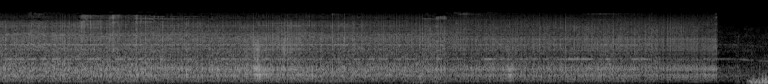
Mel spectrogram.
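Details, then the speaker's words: Plain ER70 MIG wire on a Miller 220, compared with a dual-shield wire: a steady, even crackling sizzle like frying bacon, a normal short-circuit transfer arc. "Now we're going to run some ER70. Listen to the difference. You'll definitely hear the difference between a spray and a traditional short circuit."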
